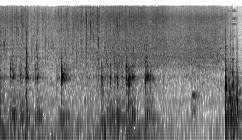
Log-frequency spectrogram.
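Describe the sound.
Ginger and scallion sizzle in hot oil, a steady bright hiss broken by a few sharp stirring scrapes and clicks, with one louder strike near the end and no talking.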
